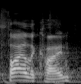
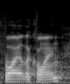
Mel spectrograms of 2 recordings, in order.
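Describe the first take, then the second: First: It is said in the speaker's ordinary accent. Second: It is said in a put-on Australian accent.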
